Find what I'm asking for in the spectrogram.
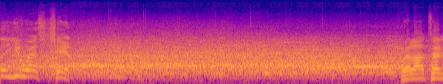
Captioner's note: audience cheering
